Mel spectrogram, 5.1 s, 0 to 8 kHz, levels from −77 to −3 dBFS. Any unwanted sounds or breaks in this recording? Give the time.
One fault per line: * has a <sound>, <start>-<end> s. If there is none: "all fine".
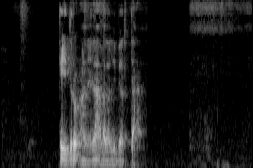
all fine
